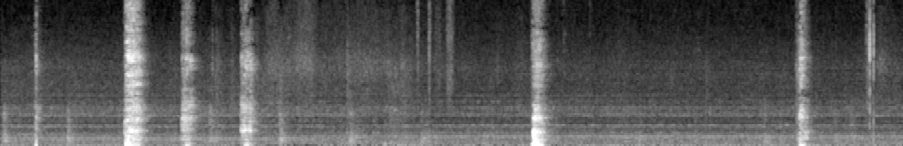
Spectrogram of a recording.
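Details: A dog gives about five short, harsh, dry coughs, some in a quick cluster: hacking cough.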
